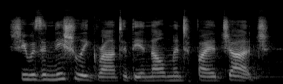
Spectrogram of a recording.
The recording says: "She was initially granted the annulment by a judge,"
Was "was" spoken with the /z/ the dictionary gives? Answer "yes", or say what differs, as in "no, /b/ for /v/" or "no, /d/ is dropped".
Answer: yes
